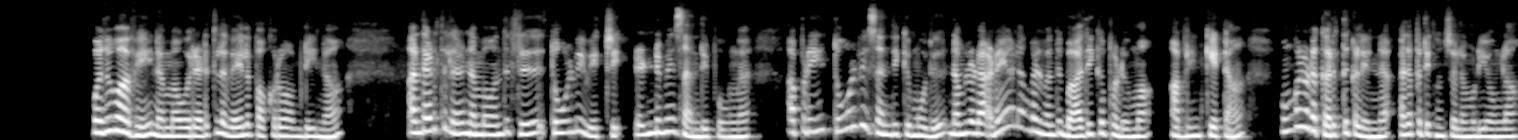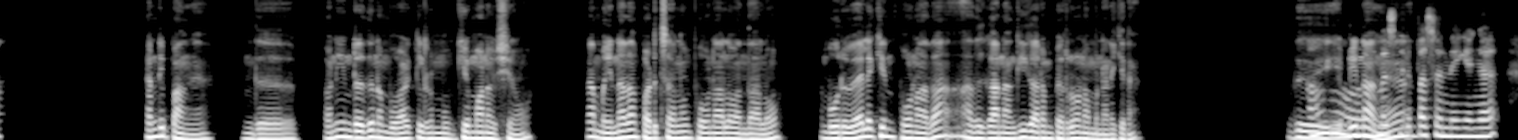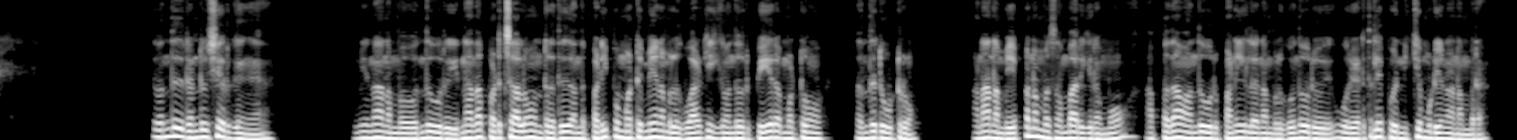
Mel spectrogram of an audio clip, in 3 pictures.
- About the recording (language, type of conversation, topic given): Tamil, podcast, பணியில் தோல்வி ஏற்பட்டால் உங்கள் அடையாளம் பாதிக்கப்படுமா?
- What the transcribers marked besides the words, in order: other background noise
